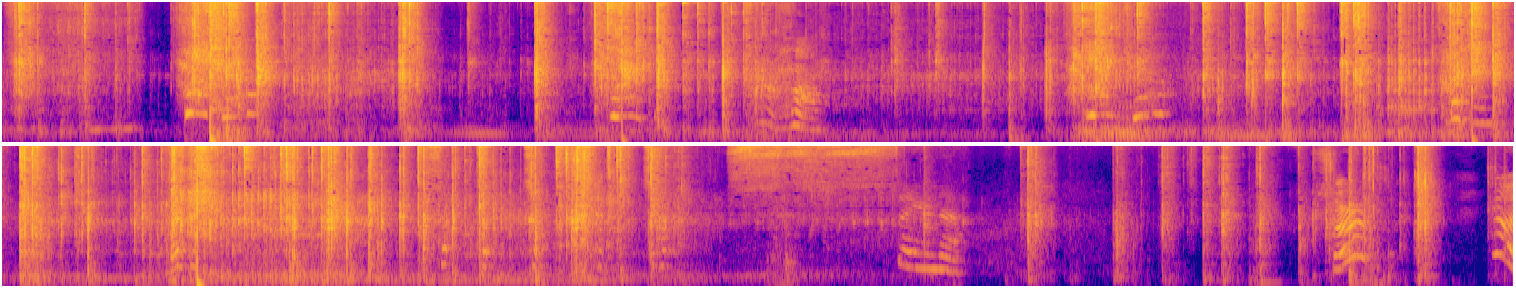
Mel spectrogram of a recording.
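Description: Beyblade spinning tops clacking and rattling against each other and against a plastic tray: an irregular run of sharp plastic-and-metal clicks and knocks.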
